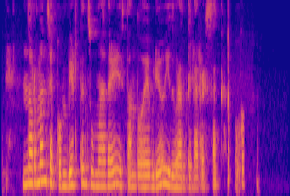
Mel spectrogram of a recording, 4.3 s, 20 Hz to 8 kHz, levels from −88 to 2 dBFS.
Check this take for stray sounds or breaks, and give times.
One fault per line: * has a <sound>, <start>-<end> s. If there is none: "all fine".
* has a laugh, 3.5-3.7 s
